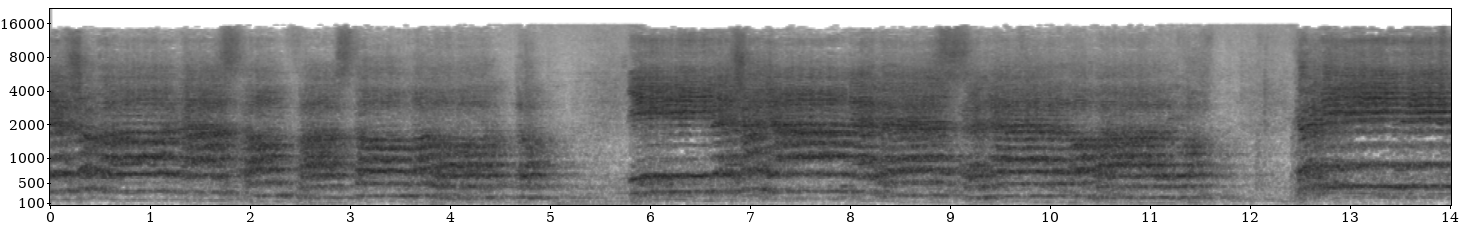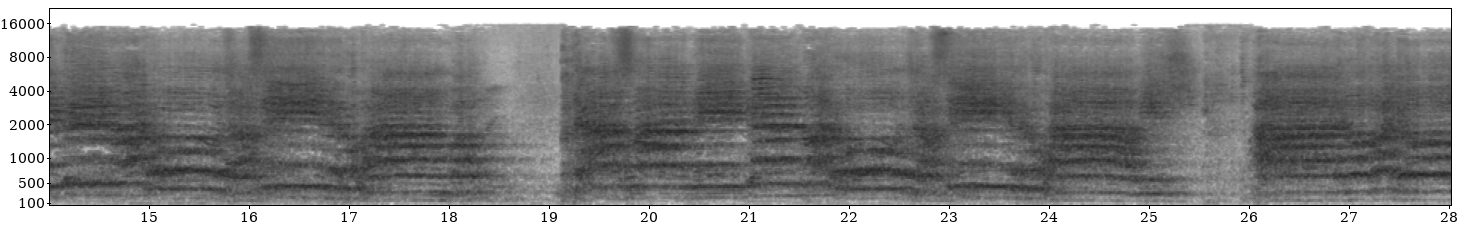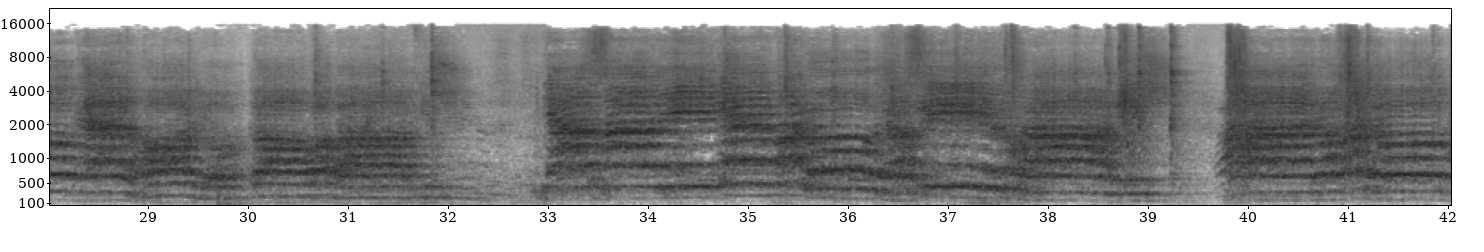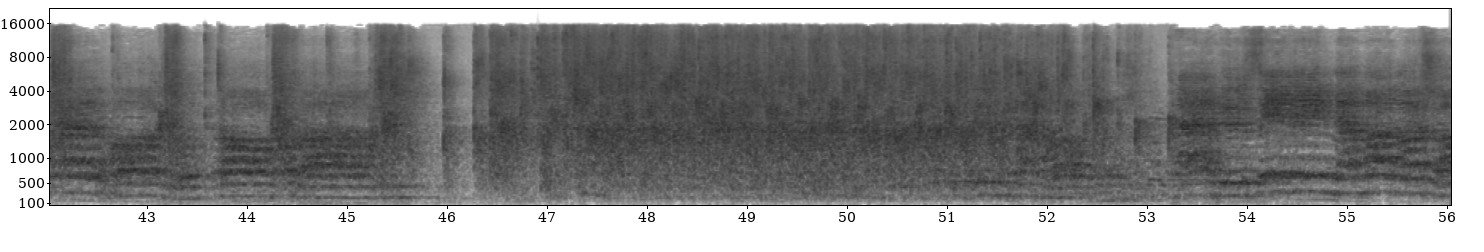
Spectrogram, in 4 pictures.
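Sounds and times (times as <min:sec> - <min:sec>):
choir singing in unison: 0:00.0 - 0:46.0, 0:48.0 - 0:56.0.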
